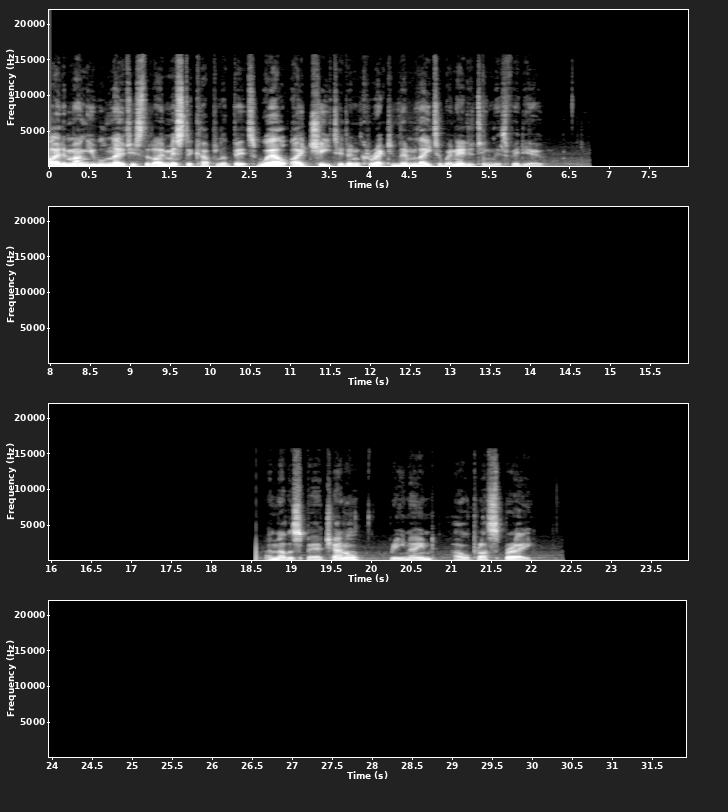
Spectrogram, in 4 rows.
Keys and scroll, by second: 0.0 ], 1.4 space, 3.6 space, 10.2 ctrl+0, 25.7 ctrl+h, 27.4 shift+h, 27.7 u, 28.3 l, 29.9-31.9 typing.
